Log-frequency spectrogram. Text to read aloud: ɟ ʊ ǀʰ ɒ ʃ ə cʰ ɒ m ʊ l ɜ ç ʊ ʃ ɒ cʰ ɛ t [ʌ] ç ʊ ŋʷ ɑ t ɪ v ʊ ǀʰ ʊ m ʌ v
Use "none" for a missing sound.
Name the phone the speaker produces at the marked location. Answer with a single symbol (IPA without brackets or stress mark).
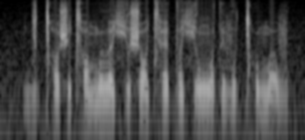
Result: ʌ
